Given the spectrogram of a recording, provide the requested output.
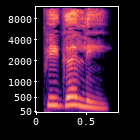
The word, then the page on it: ಪಿಗಲಿ: pigali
